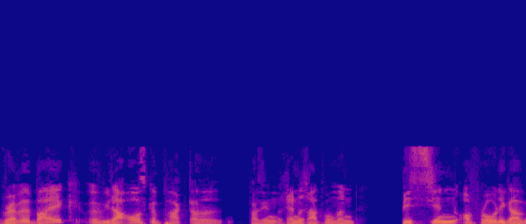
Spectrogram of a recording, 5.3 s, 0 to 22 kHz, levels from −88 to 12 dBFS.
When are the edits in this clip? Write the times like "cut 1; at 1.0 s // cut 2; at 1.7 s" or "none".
none

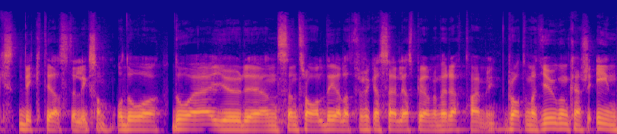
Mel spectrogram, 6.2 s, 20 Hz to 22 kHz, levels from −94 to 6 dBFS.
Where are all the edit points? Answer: cut 1; at 1.7 s

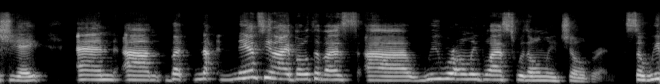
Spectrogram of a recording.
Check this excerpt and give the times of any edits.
none

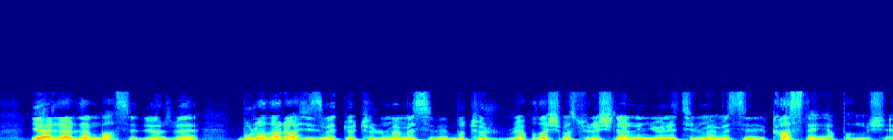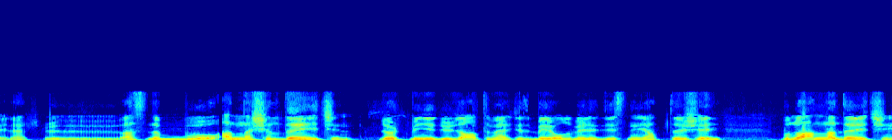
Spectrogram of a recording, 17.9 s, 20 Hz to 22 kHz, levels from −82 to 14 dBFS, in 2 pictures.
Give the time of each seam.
cut 1; at 9.3 s

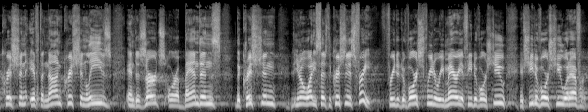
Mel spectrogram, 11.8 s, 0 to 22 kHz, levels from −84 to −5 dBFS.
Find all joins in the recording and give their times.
cut 1; at 5.8 s

